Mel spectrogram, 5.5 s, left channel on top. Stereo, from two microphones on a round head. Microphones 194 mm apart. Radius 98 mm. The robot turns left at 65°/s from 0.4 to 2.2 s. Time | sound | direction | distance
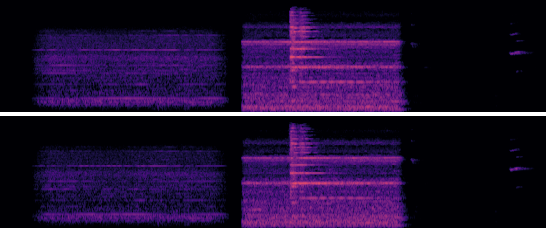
2.4 | a bell | 25° left (ahead or behind) | 2.0 m
4.1 | a squeak | centre (ahead or behind) | 0.5 m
